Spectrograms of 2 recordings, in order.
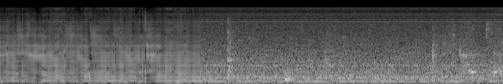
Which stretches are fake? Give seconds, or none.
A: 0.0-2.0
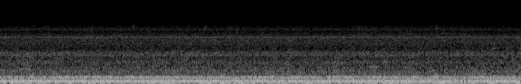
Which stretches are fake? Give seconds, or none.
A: 4.1-5.2

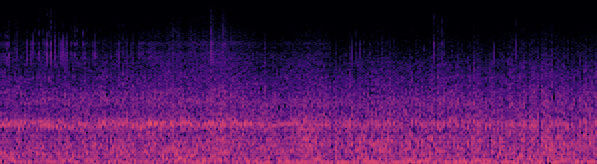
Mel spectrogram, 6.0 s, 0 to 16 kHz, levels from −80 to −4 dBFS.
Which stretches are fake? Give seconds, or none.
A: 1.4-3.3

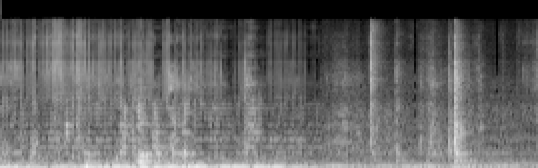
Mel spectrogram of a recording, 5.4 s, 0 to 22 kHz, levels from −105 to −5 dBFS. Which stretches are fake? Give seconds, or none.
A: 0.0-3.2

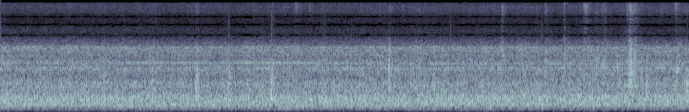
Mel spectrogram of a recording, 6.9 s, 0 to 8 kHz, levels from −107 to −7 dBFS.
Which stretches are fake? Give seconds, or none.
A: none

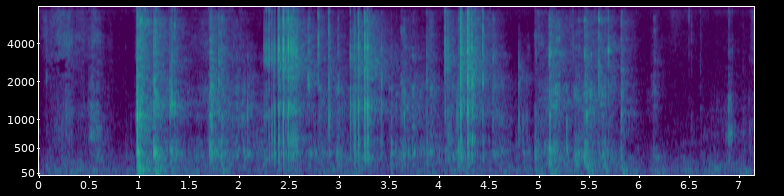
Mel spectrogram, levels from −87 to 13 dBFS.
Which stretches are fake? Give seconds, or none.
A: 0.4-2.8; 4.3-4.9

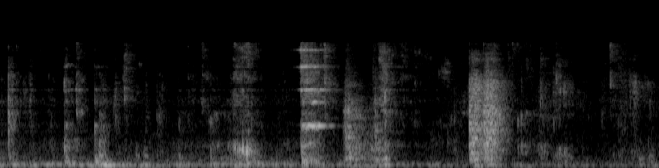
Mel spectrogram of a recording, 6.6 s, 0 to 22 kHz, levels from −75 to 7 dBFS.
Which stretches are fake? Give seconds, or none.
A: 0.0-0.9; 1.7-3.2; 3.8-4.4

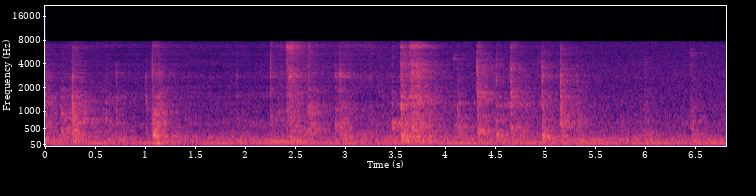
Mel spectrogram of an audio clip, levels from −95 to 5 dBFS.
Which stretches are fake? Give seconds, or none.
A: 0.0-3.3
